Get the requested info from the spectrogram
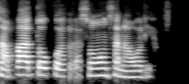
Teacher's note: Ese ceseo se refiere al hecho de que pronunciamos todo con la fricativa alveolar sorda, o sea, hacemos el sonido de la S, ¿no? Frente al sonido de la fricativa interdental.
